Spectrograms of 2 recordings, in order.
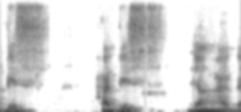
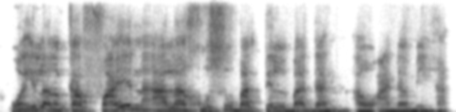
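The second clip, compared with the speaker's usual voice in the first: reciting Arabic; 5 semitones higher, 4 dB louder than usual. Shown as a demonstration.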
